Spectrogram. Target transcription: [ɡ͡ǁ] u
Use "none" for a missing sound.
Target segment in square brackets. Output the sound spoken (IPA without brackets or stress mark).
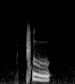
ǁ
